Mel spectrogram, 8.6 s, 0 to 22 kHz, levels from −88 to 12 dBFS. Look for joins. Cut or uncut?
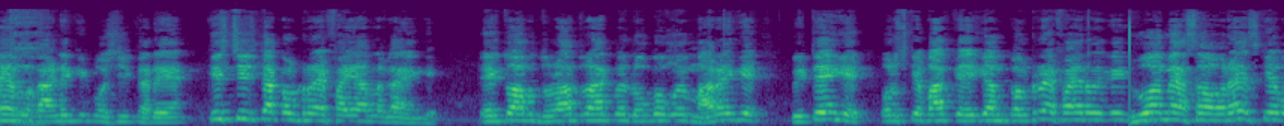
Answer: cut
